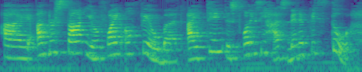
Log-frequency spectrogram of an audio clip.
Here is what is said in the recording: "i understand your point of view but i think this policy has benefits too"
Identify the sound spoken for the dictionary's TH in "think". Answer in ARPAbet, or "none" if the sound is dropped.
T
